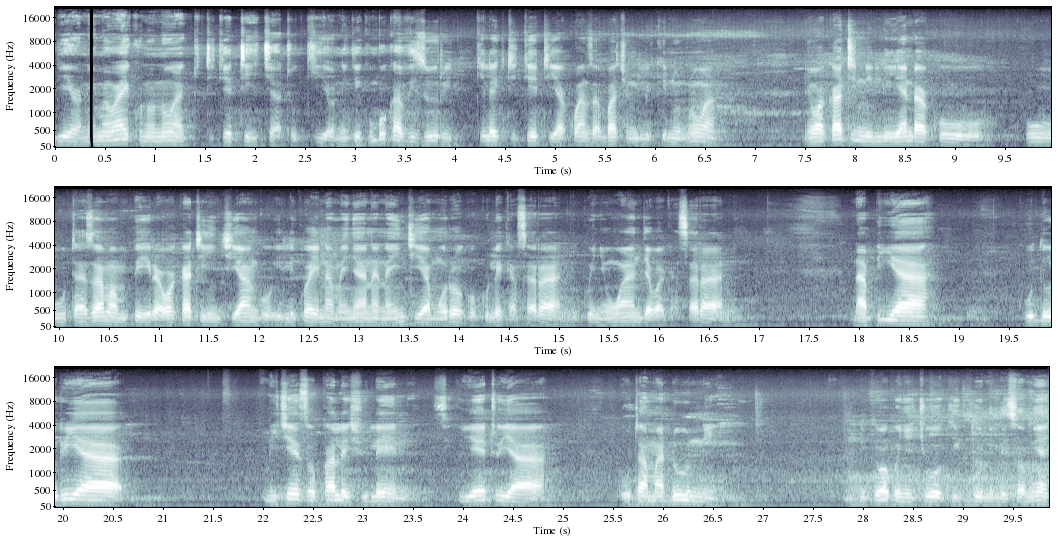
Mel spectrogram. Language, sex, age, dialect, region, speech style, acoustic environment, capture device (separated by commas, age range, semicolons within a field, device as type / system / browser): Swahili, male, 25-34, Kenya - Nairobi Sheng-influenced, Kenya, happy; focused, music; traffic; nature, mobile / Linux / Chrome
